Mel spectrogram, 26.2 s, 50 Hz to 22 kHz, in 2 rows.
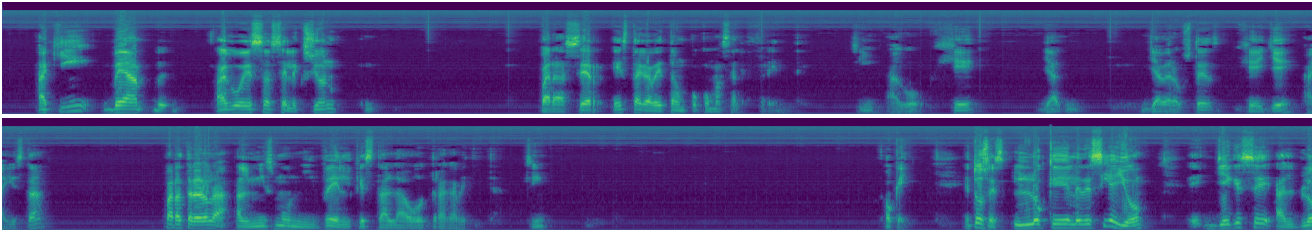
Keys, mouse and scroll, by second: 4.1-5.2 scroll up 1, 5.2-8.2 shift+middle drag, 8.6-9.7 drag, 10.2-10.8 scroll down 1, 10.8 scroll down 1, 10.9-12.8 middle drag, 12.9 g, 15.6 shift+click, 16.1-17.2 scroll down 1, 17.2-26.2 middle drag, 20.3 scroll down 1.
